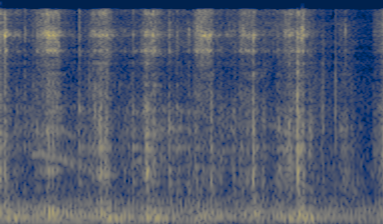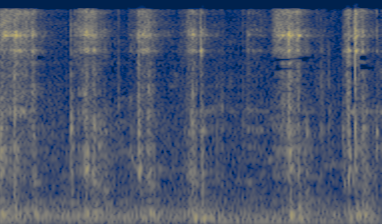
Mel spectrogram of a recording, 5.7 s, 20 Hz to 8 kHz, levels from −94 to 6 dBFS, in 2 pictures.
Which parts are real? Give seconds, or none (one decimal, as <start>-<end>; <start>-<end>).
4.8-5.7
